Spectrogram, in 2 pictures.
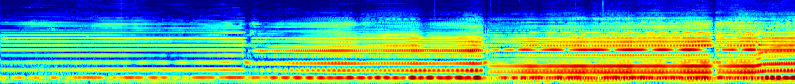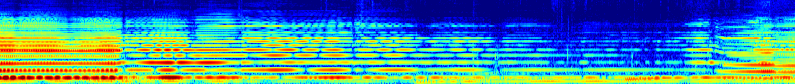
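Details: Bowed strings, violin and cello, play sustained harmonic notes with no animal voice anywhere.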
